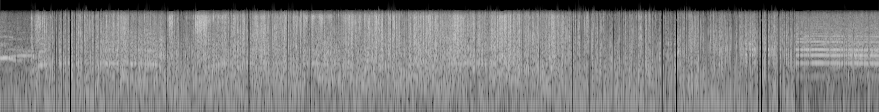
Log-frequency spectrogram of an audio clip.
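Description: Wind rushing hard over the microphone as the Steel Dragon roller coaster train runs at speed, with riders' screams. A long held scream rises above the rush near the end.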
